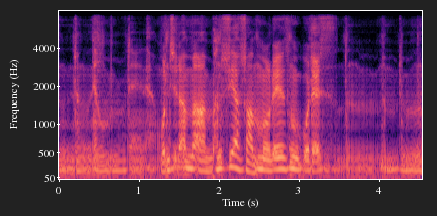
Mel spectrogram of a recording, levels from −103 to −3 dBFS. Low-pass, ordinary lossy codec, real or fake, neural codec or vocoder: 7.2 kHz; none; fake; autoencoder, 22.05 kHz, a latent of 192 numbers a frame, VITS, trained on many speakers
